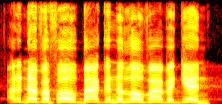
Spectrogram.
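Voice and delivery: very high, loud overexcited pledge; mock vow. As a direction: ham up a naive promise.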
